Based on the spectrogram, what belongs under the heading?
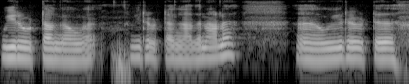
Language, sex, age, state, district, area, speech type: Tamil, female, 30-45, Tamil Nadu, Tirupattur, rural, spontaneous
